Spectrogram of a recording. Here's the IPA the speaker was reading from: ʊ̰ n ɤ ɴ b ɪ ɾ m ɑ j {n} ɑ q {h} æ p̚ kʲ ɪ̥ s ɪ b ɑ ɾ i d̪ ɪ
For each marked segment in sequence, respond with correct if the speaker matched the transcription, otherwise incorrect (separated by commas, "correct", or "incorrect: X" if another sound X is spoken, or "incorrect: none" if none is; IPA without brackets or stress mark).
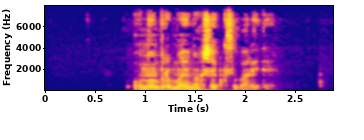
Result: incorrect: m, incorrect: ʃ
